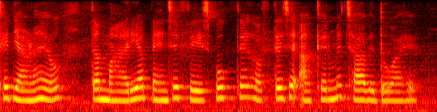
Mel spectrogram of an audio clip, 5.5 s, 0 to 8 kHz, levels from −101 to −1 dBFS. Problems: constant background noise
